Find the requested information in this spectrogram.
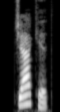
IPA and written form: ˈdʒækɪt (jacket)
